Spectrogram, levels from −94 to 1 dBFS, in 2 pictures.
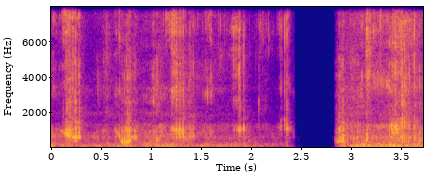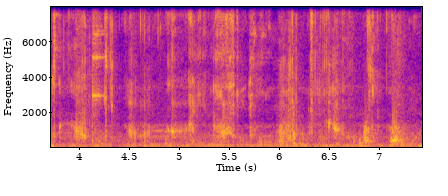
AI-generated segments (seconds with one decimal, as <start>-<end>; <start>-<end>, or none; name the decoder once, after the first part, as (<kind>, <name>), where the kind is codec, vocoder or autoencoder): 5.4-6.1 (vocoder, HiFi-GAN)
